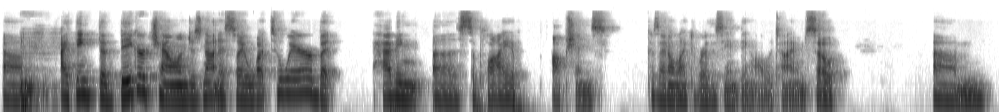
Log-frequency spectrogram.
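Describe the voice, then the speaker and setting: A woman's voice: lowish voice, lively intonation, normal speed, vocal fry. An American woman in a casual podcast Q&A, explaining things in a practical way and thinking aloud as she goes. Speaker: podcast guest host, amateur horse show exhibitor.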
